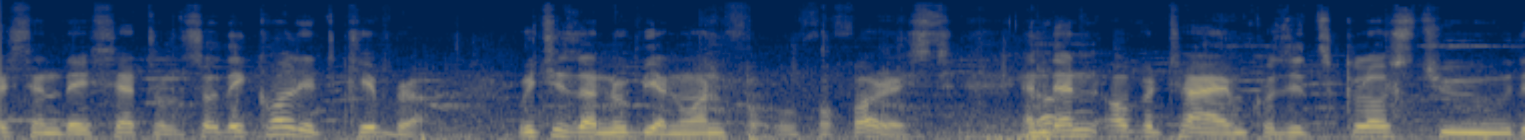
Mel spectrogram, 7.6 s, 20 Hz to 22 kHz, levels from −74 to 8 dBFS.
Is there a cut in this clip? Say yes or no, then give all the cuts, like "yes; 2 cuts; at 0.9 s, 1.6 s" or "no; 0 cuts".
no; 0 cuts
